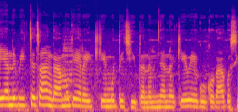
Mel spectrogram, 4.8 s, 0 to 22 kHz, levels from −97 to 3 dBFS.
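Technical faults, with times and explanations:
No technical faults can be heard in this speech recording. There is nothing here to time or explain.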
